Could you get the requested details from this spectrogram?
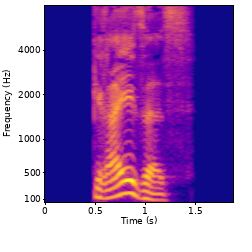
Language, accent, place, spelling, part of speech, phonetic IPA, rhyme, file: German, Germany, Berlin, Greises, noun, [ˈɡʁaɪ̯zəs], -aɪ̯zəs, De-Greises.ogg
- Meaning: genitive singular of Greis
